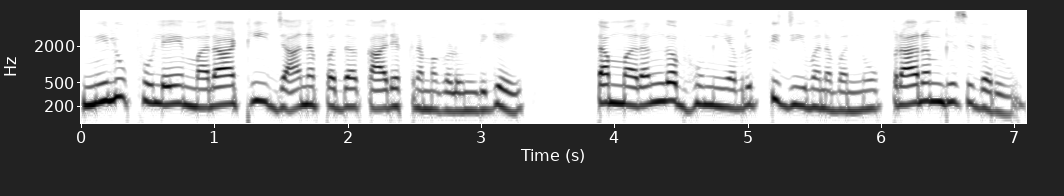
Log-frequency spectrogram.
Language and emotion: Kannada, neutral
